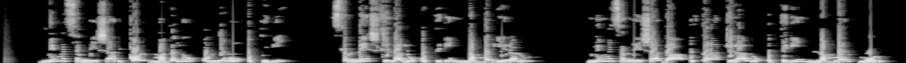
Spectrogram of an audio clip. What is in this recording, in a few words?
Kannada Stream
